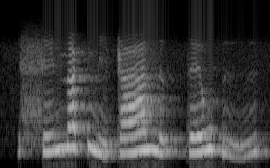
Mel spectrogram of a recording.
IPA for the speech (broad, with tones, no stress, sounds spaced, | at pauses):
s e˧˥ n a˦˥ k̚ n i˨˩˨ ʈ aː˧˥ n ə˨˩ k̚ t̪ ɛ˧˥ w ʔ ɨ˨˩˦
